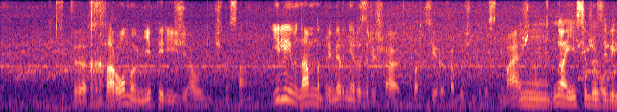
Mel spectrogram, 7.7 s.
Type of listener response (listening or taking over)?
taking over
